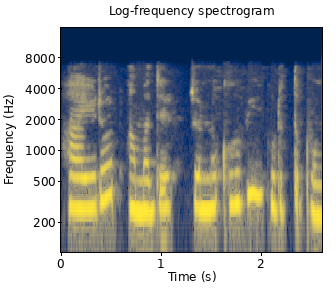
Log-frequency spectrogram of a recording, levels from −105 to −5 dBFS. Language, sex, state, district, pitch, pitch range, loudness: Bengali, female, West Bengal, Jhargram, 275 Hz, 265-300 Hz, -14 LUFS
